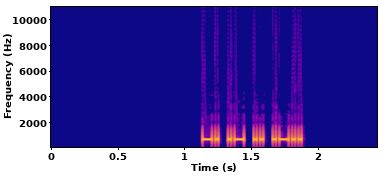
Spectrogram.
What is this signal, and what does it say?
Morse code, heard as a keyed tone, about 50 wpm, 700 Hz. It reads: NAIL
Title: Top 1501-1750 Words 50wpm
